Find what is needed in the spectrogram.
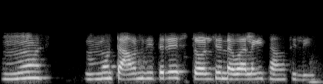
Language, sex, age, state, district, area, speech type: Odia, female, 18-30, Odisha, Subarnapur, urban, conversation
